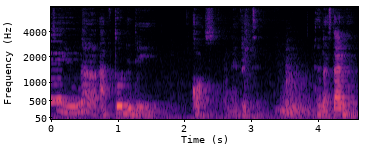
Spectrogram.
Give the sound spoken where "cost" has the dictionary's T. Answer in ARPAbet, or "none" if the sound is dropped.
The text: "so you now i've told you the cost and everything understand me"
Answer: T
